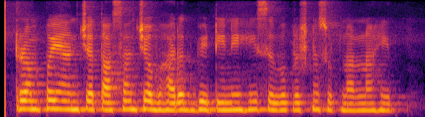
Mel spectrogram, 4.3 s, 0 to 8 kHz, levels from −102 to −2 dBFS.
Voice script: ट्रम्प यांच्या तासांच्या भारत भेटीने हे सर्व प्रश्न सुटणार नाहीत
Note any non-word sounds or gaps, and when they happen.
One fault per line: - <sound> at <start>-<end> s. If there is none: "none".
none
